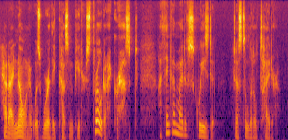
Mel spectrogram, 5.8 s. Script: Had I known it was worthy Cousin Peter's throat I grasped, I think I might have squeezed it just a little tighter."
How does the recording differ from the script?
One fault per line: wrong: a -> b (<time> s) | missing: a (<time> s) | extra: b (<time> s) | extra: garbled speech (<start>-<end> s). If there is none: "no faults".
no faults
